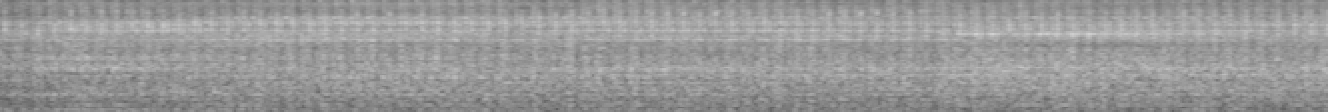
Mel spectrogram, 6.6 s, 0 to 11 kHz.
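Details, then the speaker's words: Yamaha Factor 2022 motorcycle, about 55,375 km, before valve adjustment; light fast ticking suspected to be loose valve clearance plus a rattle suspected to be cam chain, worse when revving. "tem um barulho de chacoalho que parece ser corrente de comando e tem um barulho um tiquezinho parece ser de válvula"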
